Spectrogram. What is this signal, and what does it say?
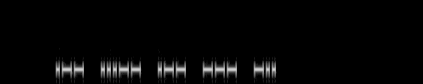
Morse code, heard as a keyed tone, about 40 wpm, spaced as for 29 wpm, 700 Hz. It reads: W3WOD
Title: USA Call Signs - 5 Characters - 2x Character Spacing - 40wpm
